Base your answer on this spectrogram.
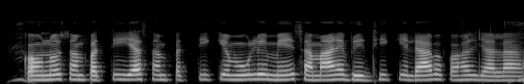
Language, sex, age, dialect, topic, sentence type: Bhojpuri, female, 18-24, Western, banking, statement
